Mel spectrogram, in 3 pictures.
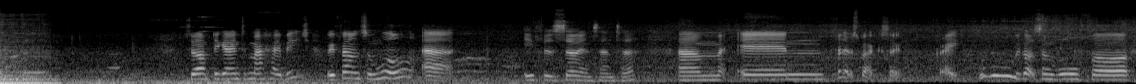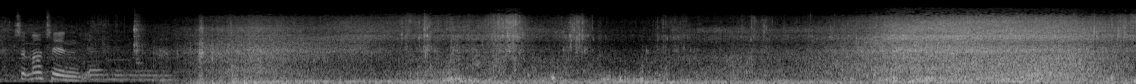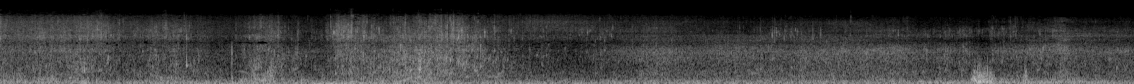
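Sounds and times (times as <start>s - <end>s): sea water lapping: 12.9s - 34.0s
rush of water: 13.0s - 34.0s
wind noise on microphone: 13.2s - 34.0s.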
